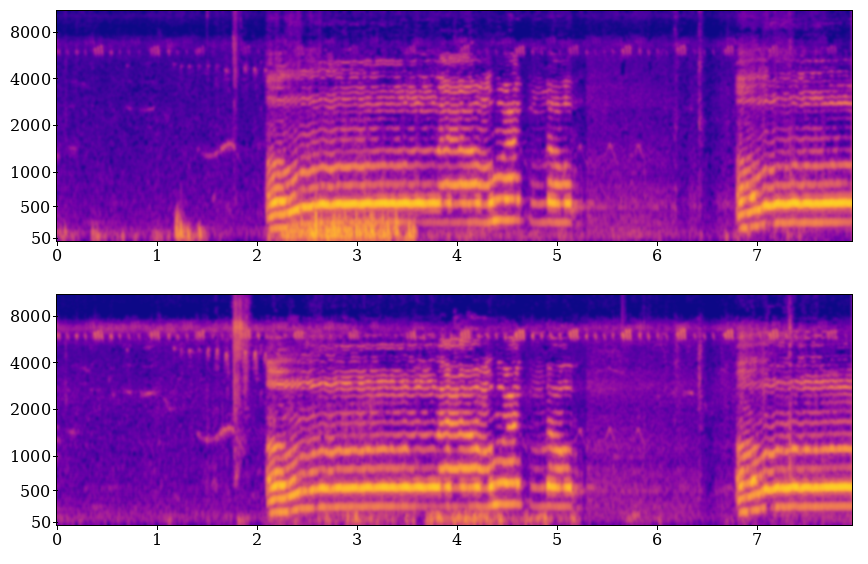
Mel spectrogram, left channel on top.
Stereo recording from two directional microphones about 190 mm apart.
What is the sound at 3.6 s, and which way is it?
Music, 55° left (ahead or behind).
